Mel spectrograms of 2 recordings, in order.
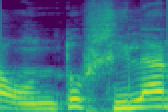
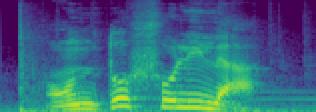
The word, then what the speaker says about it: অন্তঃসলিলা: ওরে খ্যাপা, ওটা অন্তঃশিলা নয়, অন্তঃসলিলা। উচ্চারণটাও ঠিক করে কর।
